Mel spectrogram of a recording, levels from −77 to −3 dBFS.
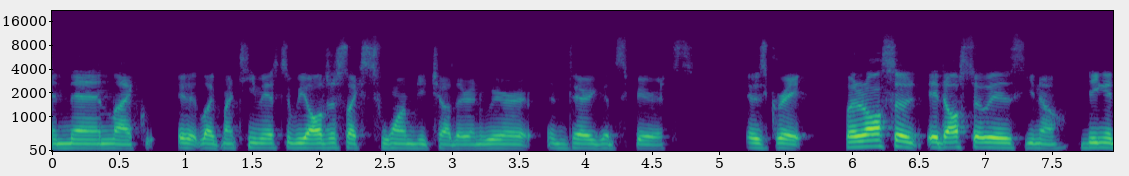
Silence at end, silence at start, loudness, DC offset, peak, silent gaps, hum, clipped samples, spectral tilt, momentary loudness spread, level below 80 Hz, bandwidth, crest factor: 0 s; 0 s; -26 LUFS; under 0.1%; -8 dBFS; 5.04-5.20 s, 5.88-5.94 s; none; under 0.1%; -6 dB/octave; 12 LU; -78 dBFS; 10 kHz; 18 dB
